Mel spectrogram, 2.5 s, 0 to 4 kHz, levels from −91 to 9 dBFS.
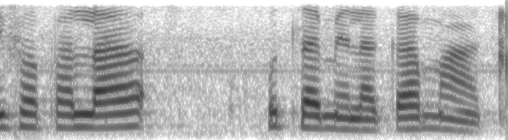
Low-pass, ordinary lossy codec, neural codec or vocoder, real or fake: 3.6 kHz; none; none; real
